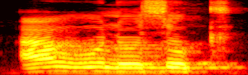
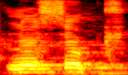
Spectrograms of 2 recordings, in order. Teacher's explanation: Nusuk untuk kafnya ada pantulan, mohon maaf bukan pantulannya tapi keluarnya nafas sedikit saja. Au nusuk, ada nafas keluar.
